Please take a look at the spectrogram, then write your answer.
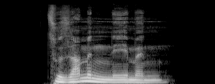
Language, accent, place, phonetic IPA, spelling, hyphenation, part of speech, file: German, Germany, Berlin, [tsuˈzamənˌneːmən], zusammennehmen, zu‧sam‧men‧neh‧men, verb, De-zusammennehmen.ogg
- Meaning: 1. to add up, total 2. to sum up 3. to summon, summon up, muster, muster up 4. to pull together, compose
